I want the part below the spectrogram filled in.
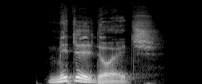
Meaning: Central German, Middle German
- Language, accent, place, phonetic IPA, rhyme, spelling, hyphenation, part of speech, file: German, Germany, Berlin, [ˈmɪtl̩dɔɪ̯tʃ], -ɔɪ̯t͡ʃ, Mitteldeutsch, Mit‧tel‧deutsch, proper noun, De-Mitteldeutsch.ogg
